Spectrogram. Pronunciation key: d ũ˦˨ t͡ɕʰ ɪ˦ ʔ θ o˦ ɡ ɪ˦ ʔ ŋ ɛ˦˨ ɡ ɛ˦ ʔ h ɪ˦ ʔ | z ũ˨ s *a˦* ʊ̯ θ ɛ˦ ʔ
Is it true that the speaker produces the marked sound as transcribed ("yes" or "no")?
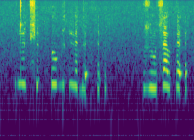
no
